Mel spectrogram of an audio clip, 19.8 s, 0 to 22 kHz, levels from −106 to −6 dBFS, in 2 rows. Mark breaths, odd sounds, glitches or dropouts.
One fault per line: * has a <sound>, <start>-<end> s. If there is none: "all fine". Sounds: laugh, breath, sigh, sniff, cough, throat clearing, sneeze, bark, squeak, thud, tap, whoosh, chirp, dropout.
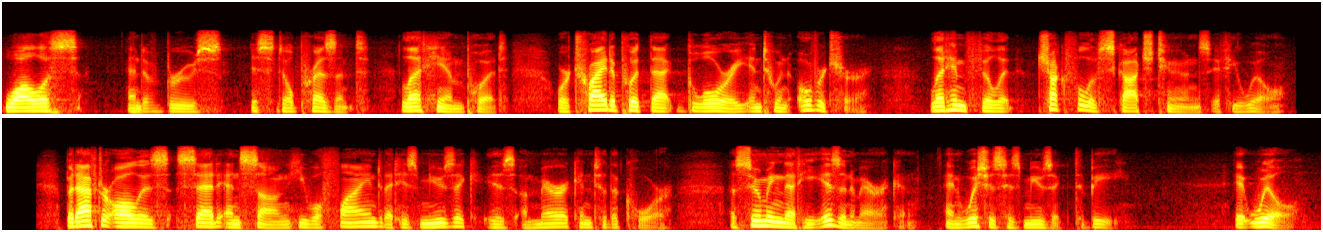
all fine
